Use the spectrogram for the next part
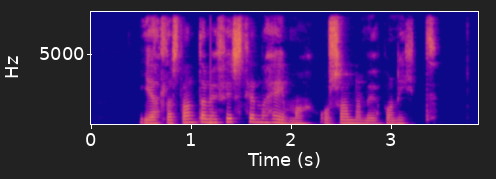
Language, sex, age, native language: Icelandic, female, 20-29, Icelandic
